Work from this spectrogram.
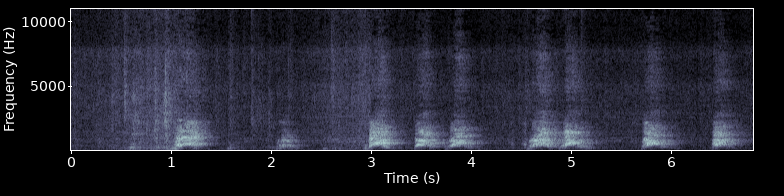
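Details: Weimaraner barking throughout while a robot vacuum runs, annoyed by the machine: a rapid run of about nine short, harsh barks, some in close pairs, over a soft background hum.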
